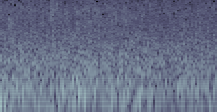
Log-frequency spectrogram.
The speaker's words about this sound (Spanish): Sonido del agua. La lluvia nos ha dado una tregua en las últimas horas, pero ojo porque lo peor viene para las jornadas de mañana miércoles y también el jueves.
